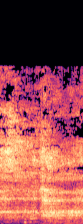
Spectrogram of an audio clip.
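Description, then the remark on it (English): Heavy, airy breathing into a microphone, a hiss of exhaled air that swells louder partway through, with no talking. “Instead of us breathing into microphones, that would be better.”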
